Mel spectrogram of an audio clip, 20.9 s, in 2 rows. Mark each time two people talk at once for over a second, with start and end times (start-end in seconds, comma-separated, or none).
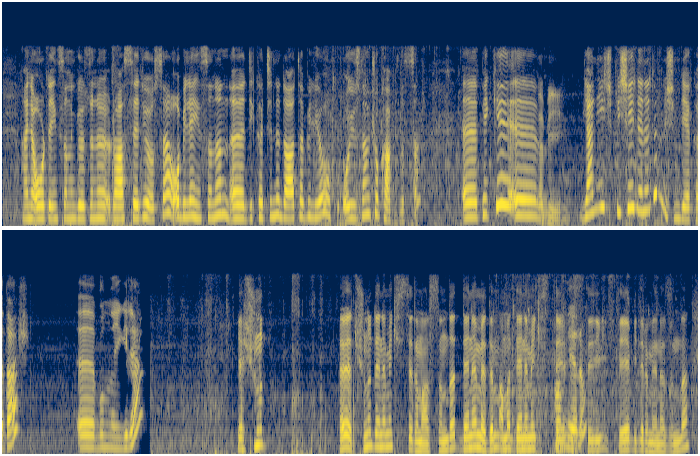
none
